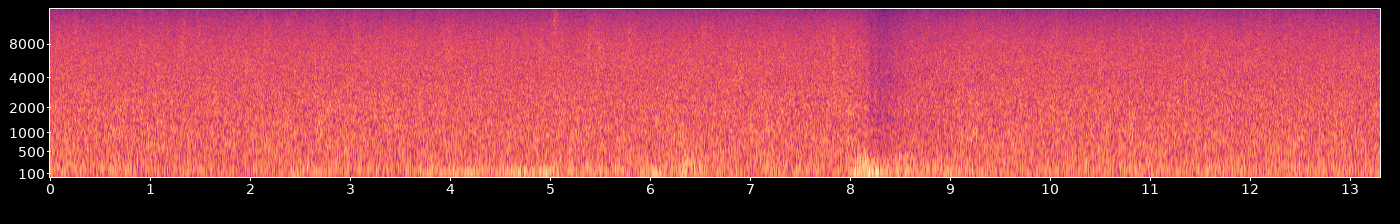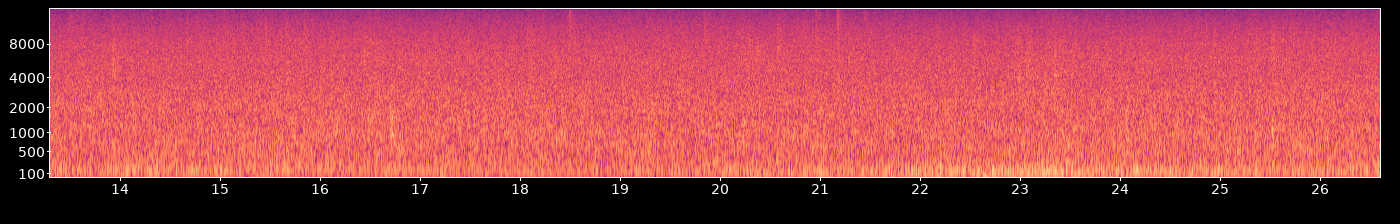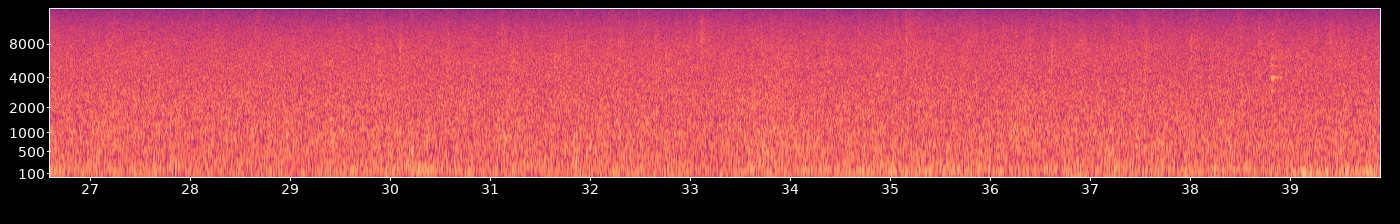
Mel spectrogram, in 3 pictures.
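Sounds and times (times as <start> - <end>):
heavy rain: 0.0 - 39.9
thunder rumbling: 3.6 - 11.4.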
